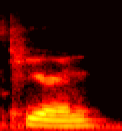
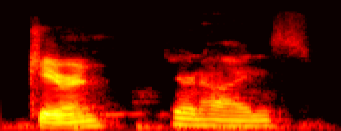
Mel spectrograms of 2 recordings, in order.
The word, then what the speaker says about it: Ciarán Hinds: From Belfast, I already mentioned Ciarán Hinds. I'm also butchering that name, I'm sure. – I think it's Kieran. Ciarán Hinds.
